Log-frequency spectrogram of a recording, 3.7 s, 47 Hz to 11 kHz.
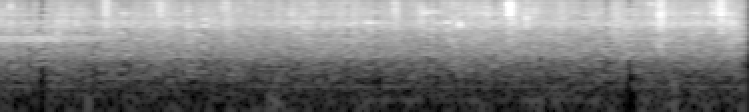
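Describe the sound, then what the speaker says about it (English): Hail falling outside on a late-April day over a garden, a steady dense patter of small ice pellets with sharper clicks scattered through the hiss. "it's April 27th and it's hailing"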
